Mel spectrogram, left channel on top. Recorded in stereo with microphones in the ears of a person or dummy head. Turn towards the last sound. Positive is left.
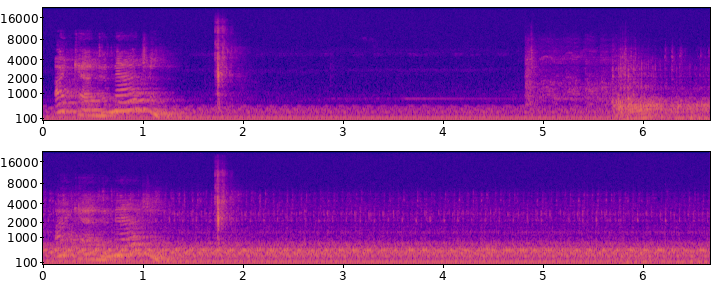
turn(degrees=-5)  # may be behind; listen again after turning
